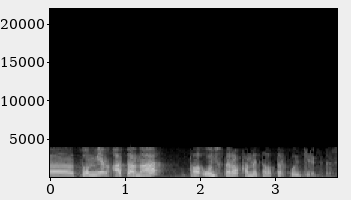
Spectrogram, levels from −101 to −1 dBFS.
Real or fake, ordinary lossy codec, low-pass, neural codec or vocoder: real; AAC, 16 kbps; 7.2 kHz; none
